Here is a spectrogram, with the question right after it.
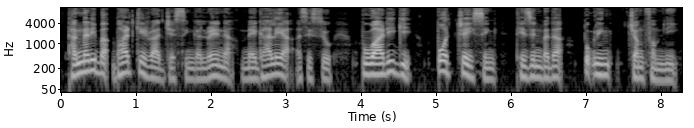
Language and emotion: Manipuri, neutral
